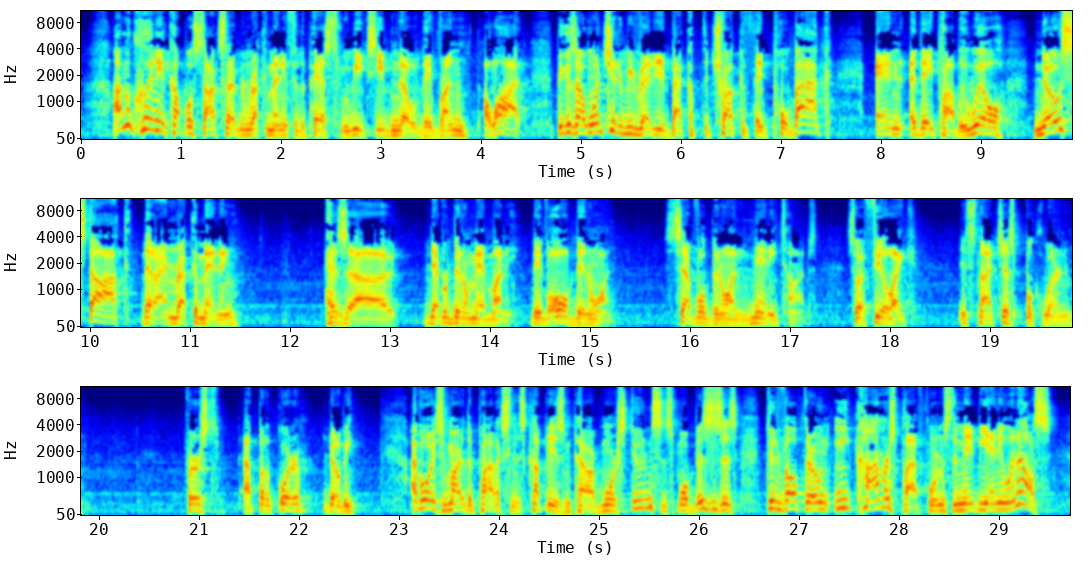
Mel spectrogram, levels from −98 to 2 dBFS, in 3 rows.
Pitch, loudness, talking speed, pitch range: 145 Hz, -20 LUFS, 205 wpm, 130-170 Hz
